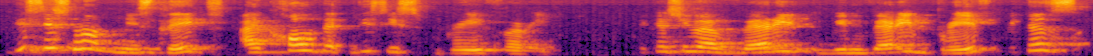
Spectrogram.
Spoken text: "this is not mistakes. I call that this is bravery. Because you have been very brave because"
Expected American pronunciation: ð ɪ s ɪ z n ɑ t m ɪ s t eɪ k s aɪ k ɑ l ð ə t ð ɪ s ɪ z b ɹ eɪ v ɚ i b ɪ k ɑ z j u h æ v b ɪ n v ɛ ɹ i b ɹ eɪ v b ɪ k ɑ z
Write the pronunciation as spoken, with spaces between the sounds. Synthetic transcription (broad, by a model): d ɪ s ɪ s n ɑ t m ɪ s t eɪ k s aɪ k ɑ l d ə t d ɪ s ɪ s b ɹ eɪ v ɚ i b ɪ k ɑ s j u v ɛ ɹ b ɪ n v ɛ ɹ i b ɹ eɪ f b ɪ k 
